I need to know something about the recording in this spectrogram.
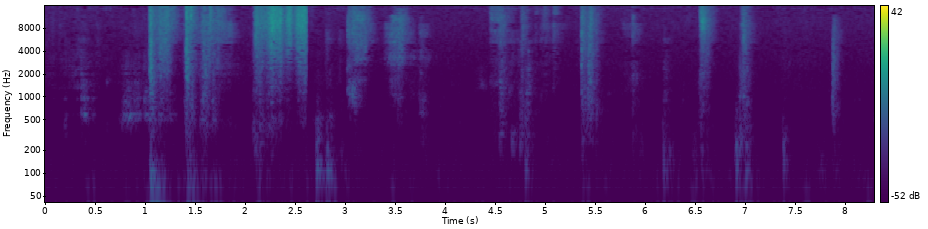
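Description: Irregular rustles, light knocks and scrapes of workbench handling: a guitar body and a mixing board being set down on a paper-covered bench. Near the end comes the scrape of a spreader working body filler on the board.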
